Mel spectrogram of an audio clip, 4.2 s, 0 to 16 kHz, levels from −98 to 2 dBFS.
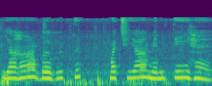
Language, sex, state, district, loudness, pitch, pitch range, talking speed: Hindi, female, Haryana, Jhajjar, -14 LUFS, 250 Hz, 240-265 Hz, 70 wpm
